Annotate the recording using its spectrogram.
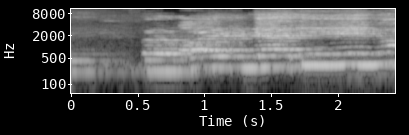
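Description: A man's voice in melodic religious chanting, drawn out in long held notes. It breaks off for a breath just after the start and takes up the chant again about half a second in.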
